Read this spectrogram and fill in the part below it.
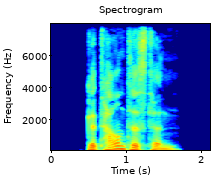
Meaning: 1. superlative degree of getarnt 2. inflection of getarnt: strong genitive masculine/neuter singular superlative degree
- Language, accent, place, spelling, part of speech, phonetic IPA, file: German, Germany, Berlin, getarntesten, adjective, [ɡəˈtaʁntəstn̩], De-getarntesten.ogg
